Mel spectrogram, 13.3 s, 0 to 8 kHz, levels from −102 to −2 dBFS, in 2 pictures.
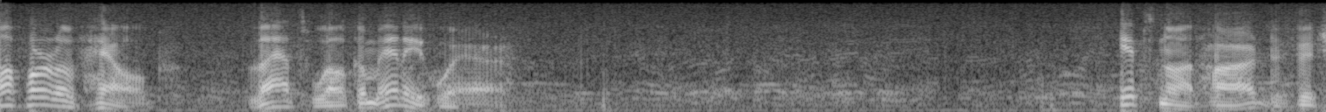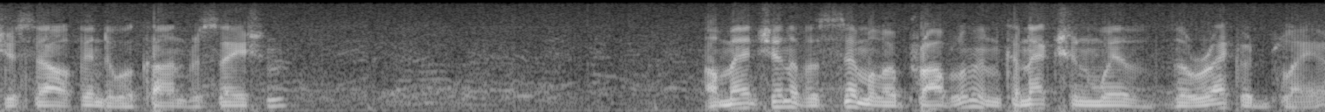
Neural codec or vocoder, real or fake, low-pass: none; real; 7.2 kHz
